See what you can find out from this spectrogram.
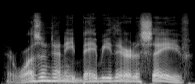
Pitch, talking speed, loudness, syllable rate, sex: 130 Hz, 215 wpm, -16 LUFS, 5.9 syllables/s, male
